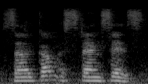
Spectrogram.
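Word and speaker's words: circumstances: अब यहाँ देखिए तो सी के बाद ई आया है, यानी इसको फिर इसको स पढ़ना है, यानी इसका प्रोनाउंसिएशन होगा सर्कमस्टेंसेस।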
